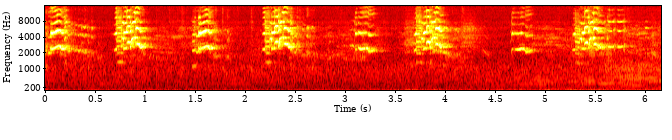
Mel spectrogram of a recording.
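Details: Shrill, grating screeches from a rainbow lorikeet pair having a private bath, spaced about a second or so apart in an uneven series, with faint low hum beneath.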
